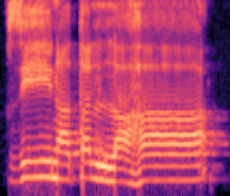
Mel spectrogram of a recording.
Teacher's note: ہا جو ہے یہ بھاری ساؤنڈ کے ساتھ پڑھا جائے گا، ایک الف کی مقدار لمبا کیا جائے گا۔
